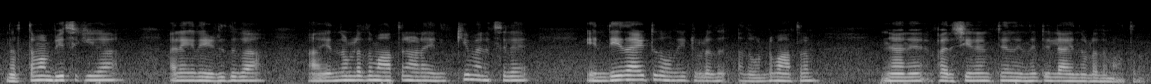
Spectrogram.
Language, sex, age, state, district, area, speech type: Malayalam, female, 45-60, Kerala, Palakkad, rural, spontaneous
